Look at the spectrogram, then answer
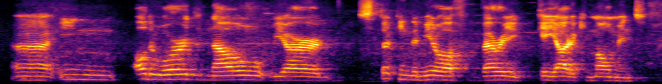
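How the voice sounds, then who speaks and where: Speaking very slowly in a Brazilian accent, a man uses a fairly high voice and fairly even intonation. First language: Portuguese. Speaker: UX consultancy co-founder. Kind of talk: online festival talk. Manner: halting, many fillers.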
